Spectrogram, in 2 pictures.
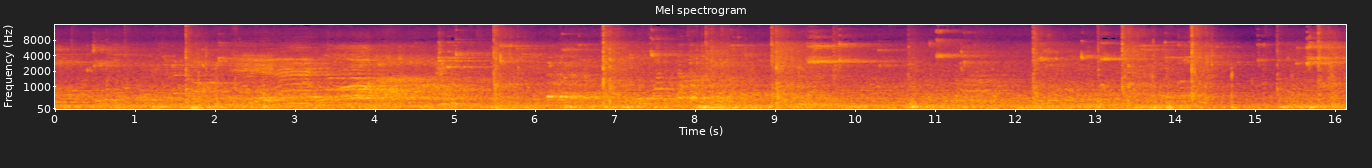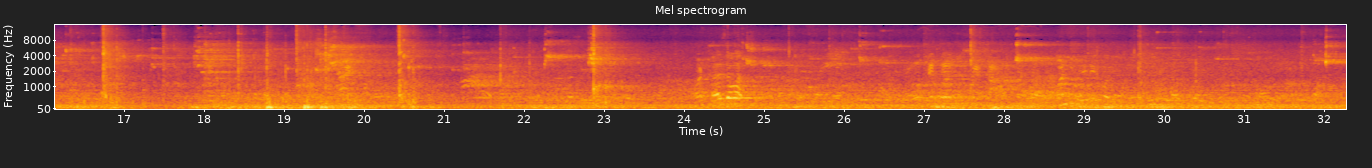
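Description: Badminton rackets striking a shuttlecock during a doubles rally: sharp clicks about once or twice a second, echoing in a large sports hall.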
